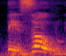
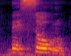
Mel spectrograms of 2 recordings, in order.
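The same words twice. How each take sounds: First: "besouro" with a voiced z; pronúncia com Z. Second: "besouro" with an unvoiced s; pronúncia com S. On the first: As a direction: say "besouro" as be-zou-ro. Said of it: "eu falo besouro". ("besouro" com som de Z) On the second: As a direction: say "besouro" as be-ssou-ro. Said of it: "Eu não falo besouro". ("besouro" com som de S) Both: Shown as a demonstration.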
